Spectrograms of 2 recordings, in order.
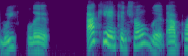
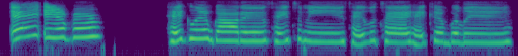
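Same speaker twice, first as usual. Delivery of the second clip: high, drawn-out hellos to each viewer; stretched singsong hey to every name; sing-song greetings; 11 semitones higher, slower than usual. Real, not acted. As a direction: call out each name brightly, slowly.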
